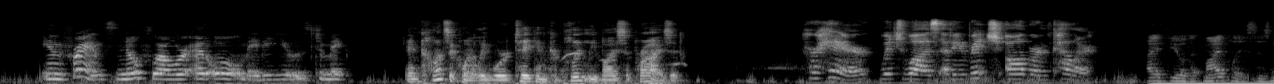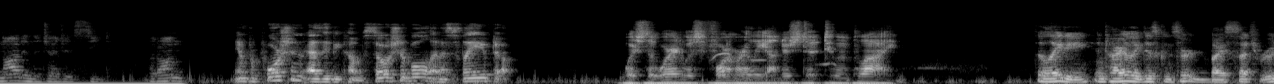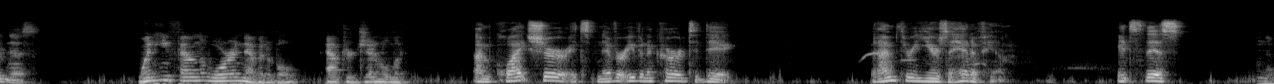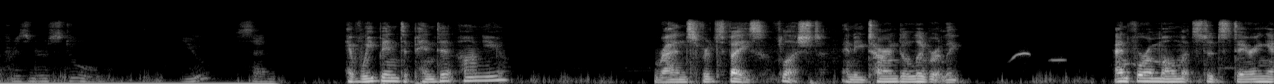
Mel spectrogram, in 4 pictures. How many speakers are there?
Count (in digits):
9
